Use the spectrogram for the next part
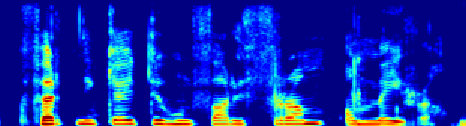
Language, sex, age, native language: Icelandic, male, 12, Icelandic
